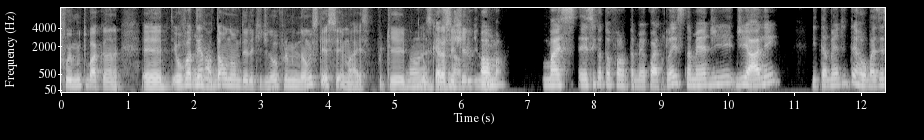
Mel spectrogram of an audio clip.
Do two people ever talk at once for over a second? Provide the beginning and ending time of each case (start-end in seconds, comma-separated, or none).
5.2-6.6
